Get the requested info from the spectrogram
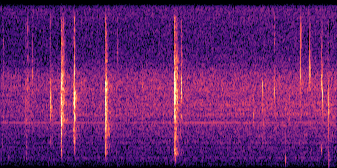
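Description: Computer keyboard keystrokes: a handful of separate key presses, spaced out and unhurried, with a few fainter taps near the end, over a faint steady high whine.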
